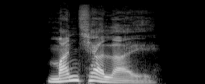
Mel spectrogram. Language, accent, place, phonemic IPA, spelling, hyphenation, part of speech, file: German, Germany, Berlin, /ˈman.çɐ.laɪ̯/, mancherlei, man‧cher‧lei, adjective, De-mancherlei.ogg
- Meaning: Various, of many types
